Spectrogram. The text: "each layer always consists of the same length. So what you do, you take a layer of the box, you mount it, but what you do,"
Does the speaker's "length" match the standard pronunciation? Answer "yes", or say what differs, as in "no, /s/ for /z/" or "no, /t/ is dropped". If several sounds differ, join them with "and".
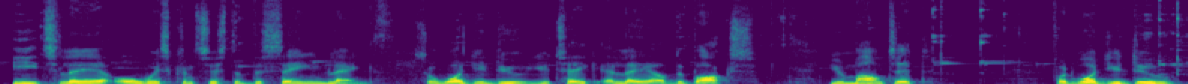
yes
